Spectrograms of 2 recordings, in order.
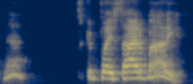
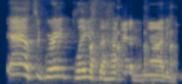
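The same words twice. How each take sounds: First: Fast, higher, casual toss-off; quick deadpan blurt. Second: Quick, higher, casual blurt; deadpan blurt. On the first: [name] quoting Mike to his face, fast deadpan. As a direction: rattle it off like nothing. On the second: Mike answering the reporter, quick deadpan blurt. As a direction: toss it off without thinking. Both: Retold or imitated.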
